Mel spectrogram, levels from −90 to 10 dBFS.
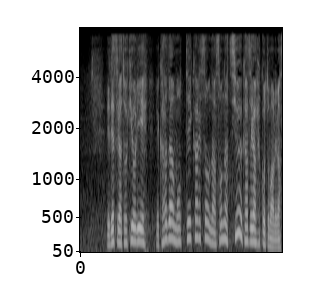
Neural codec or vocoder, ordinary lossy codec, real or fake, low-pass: none; MP3, 48 kbps; real; 7.2 kHz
